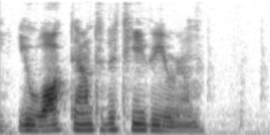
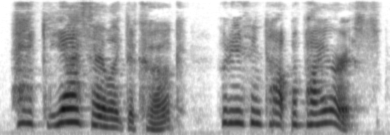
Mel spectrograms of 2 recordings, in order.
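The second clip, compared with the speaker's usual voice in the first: much higher and louder, indignant tomboy voice; indignant Undyne; 13 semitones higher, 7 dB louder than usual. A narrator's reading. Undyne insisting she taught Papyrus to cook, loud and indignant. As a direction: bristle like your pride is insulted. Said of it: "she's saying indignantly".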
